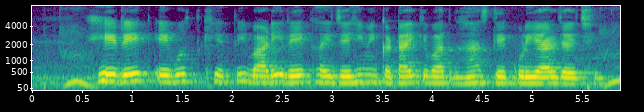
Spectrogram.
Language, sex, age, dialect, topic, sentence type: Magahi, male, 18-24, Western, agriculture, statement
